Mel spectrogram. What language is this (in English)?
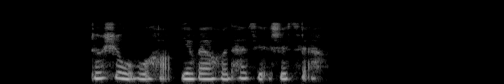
Chinese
